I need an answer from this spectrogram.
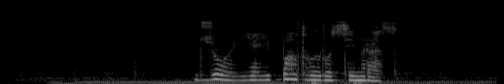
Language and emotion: Russian, angry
